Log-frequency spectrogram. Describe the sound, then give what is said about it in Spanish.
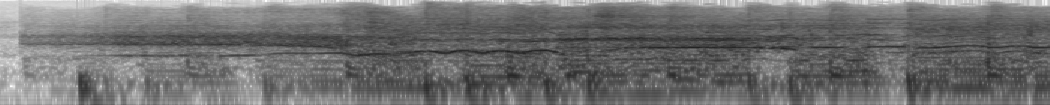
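A loud, dense metal song with harsh screamed vocals over heavy distorted guitars and pounding drums, driving throughout; the screaming comes at the start, gives way to an instrumental part, then returns. “lo ha sido al principio, después ha habido instrumental y ha vuelto a gritar.”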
